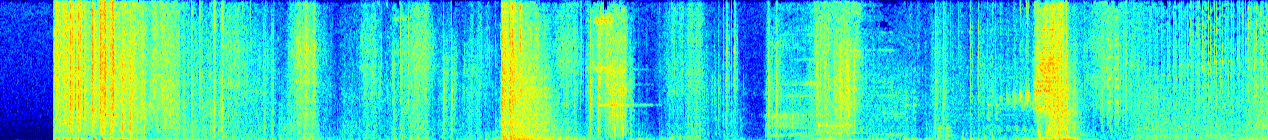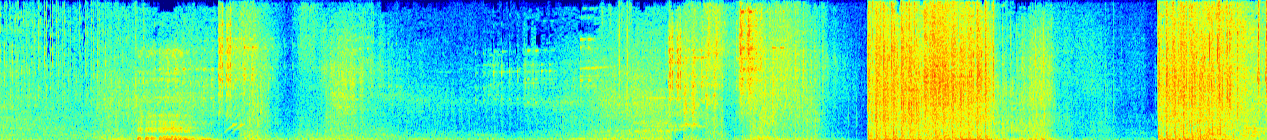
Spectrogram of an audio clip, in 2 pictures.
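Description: Video game gunfire, loud dense volleys and sharp shots scattered across the span, heaviest in sustained bursts near the end, over busy mechanical clatter and rumbling background noise.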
